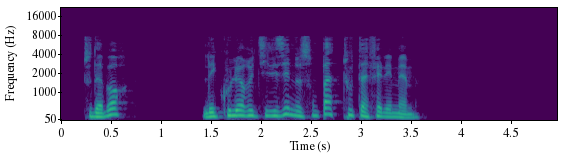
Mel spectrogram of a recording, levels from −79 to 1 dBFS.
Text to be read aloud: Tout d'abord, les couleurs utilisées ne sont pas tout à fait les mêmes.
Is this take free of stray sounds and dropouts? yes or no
yes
